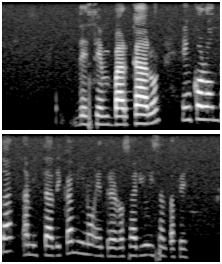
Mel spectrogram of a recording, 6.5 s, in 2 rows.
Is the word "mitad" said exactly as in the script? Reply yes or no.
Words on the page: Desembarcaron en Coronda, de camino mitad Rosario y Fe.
no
